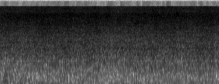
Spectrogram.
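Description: Tomatoes sautéing in a pan in a Chennai-style home kitchen, giving off a faint, steady sizzling hiss with no talk.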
